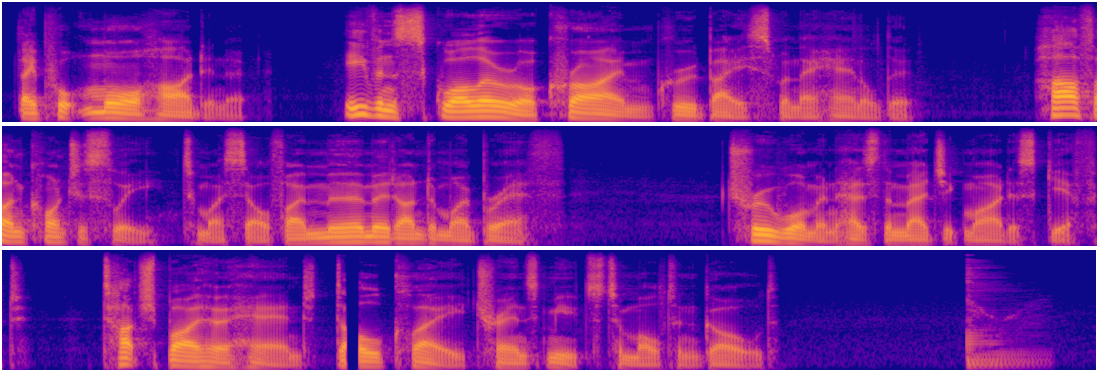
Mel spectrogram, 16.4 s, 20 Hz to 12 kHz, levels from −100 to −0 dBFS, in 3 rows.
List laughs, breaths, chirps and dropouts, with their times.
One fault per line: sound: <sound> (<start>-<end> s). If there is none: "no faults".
sound: dropout (12.7-12.7 s)
sound: thud (15.8-16.2 s)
